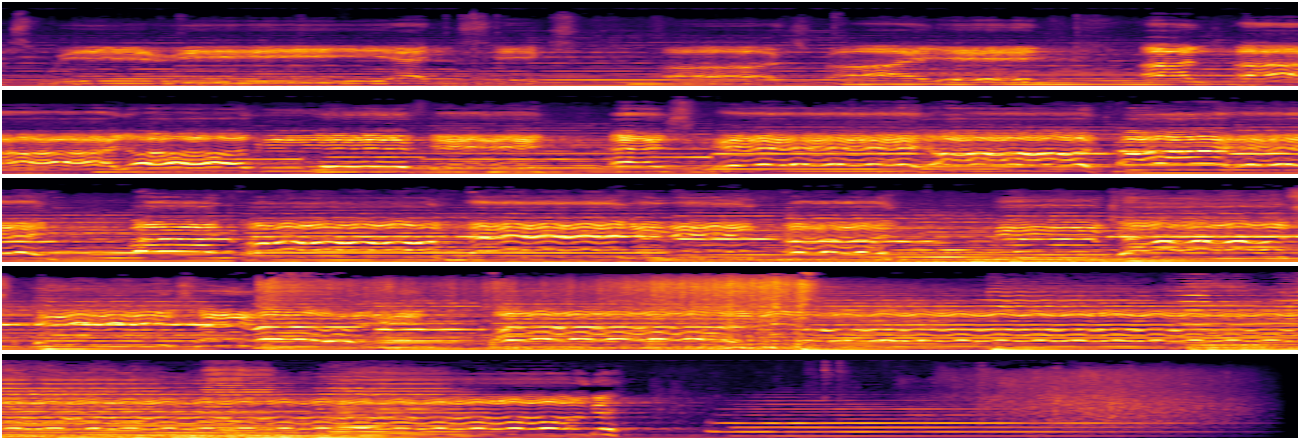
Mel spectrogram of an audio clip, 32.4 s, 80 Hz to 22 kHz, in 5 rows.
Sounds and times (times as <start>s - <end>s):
Music: 0.0s - 32.4s.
